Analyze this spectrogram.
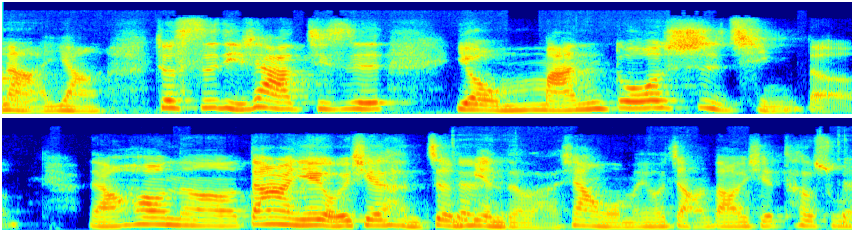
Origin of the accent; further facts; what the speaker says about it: Taiwan; moved away; 我是 from Taiwan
